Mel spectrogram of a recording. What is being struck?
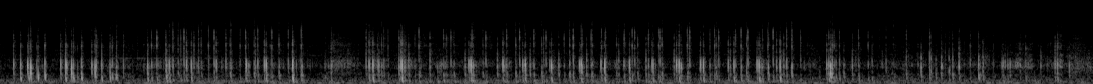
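Cardboard box.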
